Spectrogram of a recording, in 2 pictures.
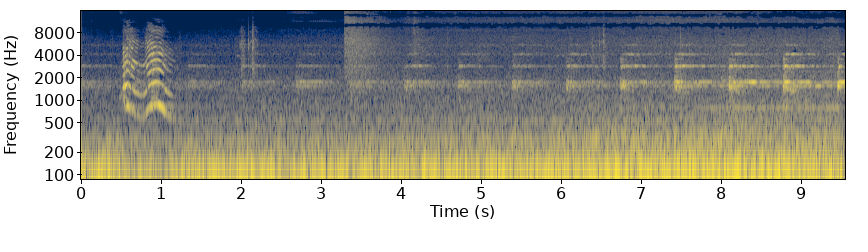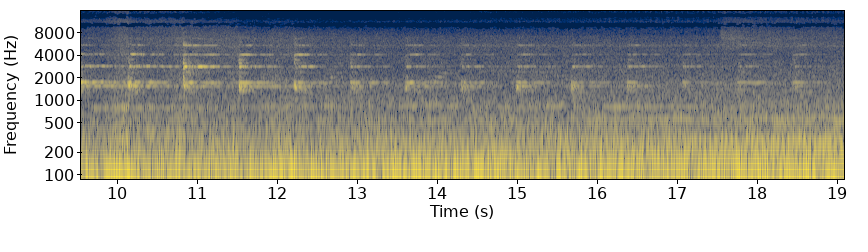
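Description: A train rumbling steadily, with a bell ringing at about one and a half strokes a second. A short warbling tone sounds about a second in.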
